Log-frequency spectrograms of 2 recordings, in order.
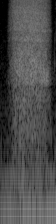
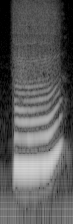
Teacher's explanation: Then we have labiodental, fricative, f, v, voiceless and voiced.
